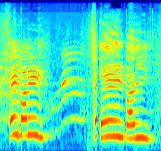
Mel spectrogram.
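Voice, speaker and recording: A man's put-on character voice at extremely high pitch. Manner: sweet, coaxing.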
